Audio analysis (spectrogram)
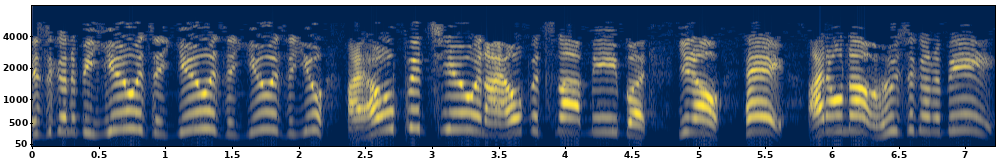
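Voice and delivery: acted, hopeful, eager and excited buzzing chatter. Retelling tribe members looking at each other before the king is named, acting out excited crowd. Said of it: "they're all excited".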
